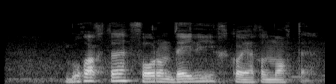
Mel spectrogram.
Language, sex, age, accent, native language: Uzbek, male, 18-24, Jizzax, Uzbek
